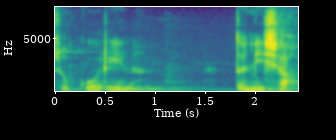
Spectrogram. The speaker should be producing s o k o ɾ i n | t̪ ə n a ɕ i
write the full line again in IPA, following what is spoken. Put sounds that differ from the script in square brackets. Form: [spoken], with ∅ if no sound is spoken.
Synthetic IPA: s [u] k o ɾ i n | t̪ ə n [i] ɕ [a]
